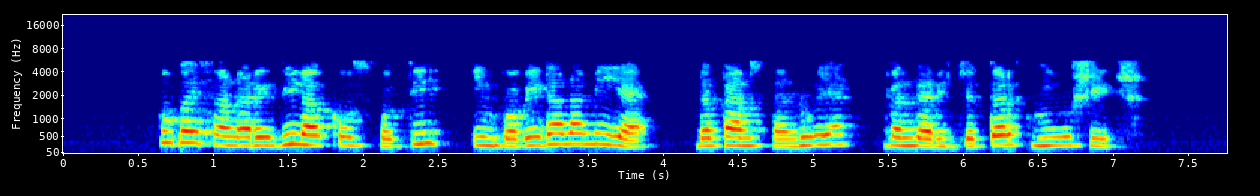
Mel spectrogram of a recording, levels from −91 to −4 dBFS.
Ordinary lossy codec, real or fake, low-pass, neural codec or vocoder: none; fake; 5.4 kHz; vocoder, 22.05 kHz, 80 mel bands, HiFi-GAN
